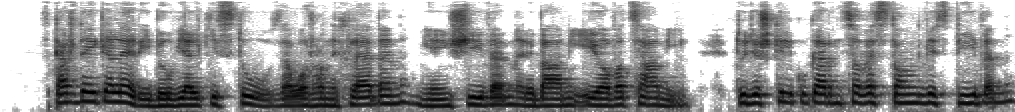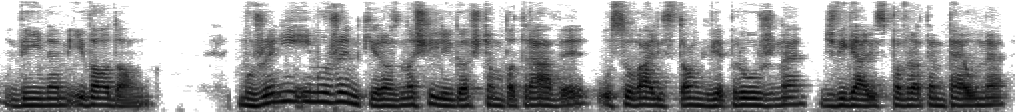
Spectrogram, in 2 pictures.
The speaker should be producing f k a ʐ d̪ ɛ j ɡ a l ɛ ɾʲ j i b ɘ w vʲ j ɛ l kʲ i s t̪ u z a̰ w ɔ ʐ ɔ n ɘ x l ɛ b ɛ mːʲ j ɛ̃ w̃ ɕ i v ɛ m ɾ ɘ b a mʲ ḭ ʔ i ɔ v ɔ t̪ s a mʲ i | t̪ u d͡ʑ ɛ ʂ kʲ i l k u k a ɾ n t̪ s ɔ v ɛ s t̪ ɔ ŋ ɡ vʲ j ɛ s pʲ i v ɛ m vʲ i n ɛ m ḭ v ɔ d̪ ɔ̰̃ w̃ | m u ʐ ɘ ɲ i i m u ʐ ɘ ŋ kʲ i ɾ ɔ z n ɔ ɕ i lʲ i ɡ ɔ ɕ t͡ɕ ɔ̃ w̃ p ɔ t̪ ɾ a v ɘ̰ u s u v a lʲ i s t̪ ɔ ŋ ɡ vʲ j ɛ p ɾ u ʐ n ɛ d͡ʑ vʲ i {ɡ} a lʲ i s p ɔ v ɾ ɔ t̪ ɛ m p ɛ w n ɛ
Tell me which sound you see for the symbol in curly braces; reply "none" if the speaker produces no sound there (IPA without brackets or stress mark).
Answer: ɡ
